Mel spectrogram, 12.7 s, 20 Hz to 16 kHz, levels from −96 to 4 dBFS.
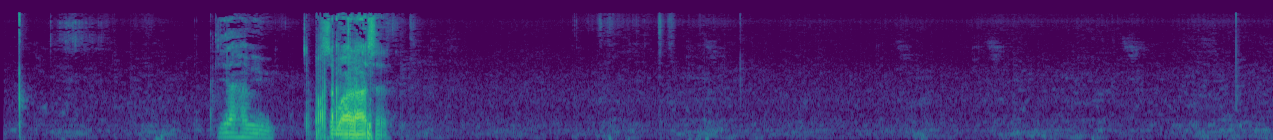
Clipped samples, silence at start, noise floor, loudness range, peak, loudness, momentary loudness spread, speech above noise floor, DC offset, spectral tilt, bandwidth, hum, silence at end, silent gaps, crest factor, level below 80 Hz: under 0.1%; 2.2 s; -69 dBFS; 10 LU; -4 dBFS; -25 LUFS; 31 LU; 45 dB; under 0.1%; -4 dB/octave; 11.5 kHz; none; 8.85 s; none; 30 dB; -54 dBFS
